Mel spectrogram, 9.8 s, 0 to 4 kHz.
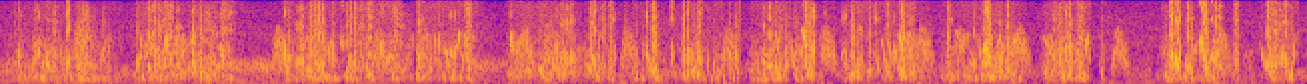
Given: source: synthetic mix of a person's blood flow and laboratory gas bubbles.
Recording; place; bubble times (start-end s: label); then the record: Doppler ultrasound of blood flow; subclavian vein
0.07-0.91 s: bubbles
0.98-1.85 s: bubbles
2.10-3.61 s: bubbles
3.79-4.64 s: bubbles
4.72-5.54 s: bubbles
5.60-6.99 s: bubbles
7.03-7.70 s: bubbles
7.79-8.31 s: bubbles
8.69-9.74 s: bubbles
From the record:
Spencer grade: 4 (maximum detectable bubble signal sounding continuously throughout systole and diastole of every cardiac period, and overriding the amplitude of the normal cardiac signals); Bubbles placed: anywhere in the cardiac cycle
